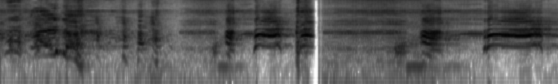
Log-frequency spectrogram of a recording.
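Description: Several people laughing in quick, high-pitched fits, a girl's laugh among them, with a higher drawn-out cry near the end.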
